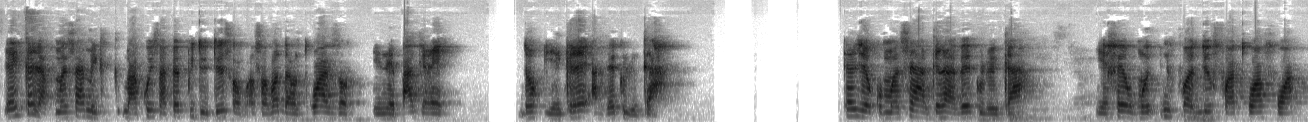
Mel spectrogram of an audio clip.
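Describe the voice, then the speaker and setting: A woman caller telling her personal story to a coach, halting and often repeating words. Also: sits low, fairly even intonation, pushed and bright, lo-fi sound.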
